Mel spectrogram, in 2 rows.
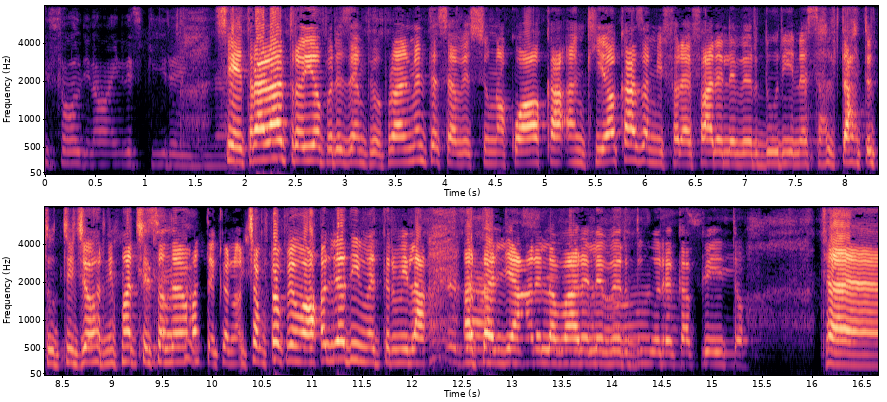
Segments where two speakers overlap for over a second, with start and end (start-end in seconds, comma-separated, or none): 12.3-15.3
